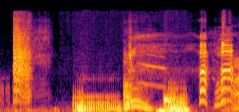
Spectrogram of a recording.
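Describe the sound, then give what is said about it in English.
Gurgling, rumbling stomach growls in a few uneven bursts, with squeaky, bending pitches and low bubbly groans. The sound is fairly loud, with short pauses between the bursts. “No, that's a stomach growling, actually.”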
